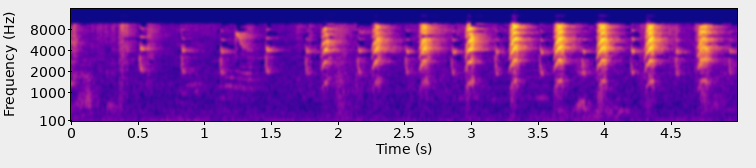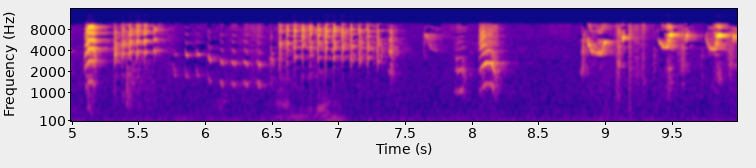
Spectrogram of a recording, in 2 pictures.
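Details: Long-tailed shrike in energetic song, a run of loud, evenly spaced chirps followed by slurred notes, a brief buzzy rattle and more scattered high squeaks at the end.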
